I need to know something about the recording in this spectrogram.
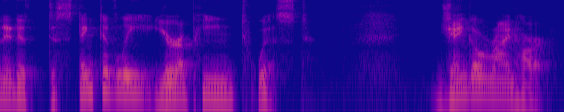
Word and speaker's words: Django: is distinctively European twist Django Reinhart. And yes, the D is silent Edge.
